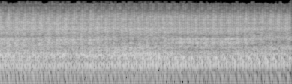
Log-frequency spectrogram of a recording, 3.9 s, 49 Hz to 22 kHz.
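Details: Kirloskar air-cooled diesel (10 kVA generator / concrete mixer engine) just fully rebuilt and bled of air: loud, steady clatter with an even beat, no misses or hunting; running healthy.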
